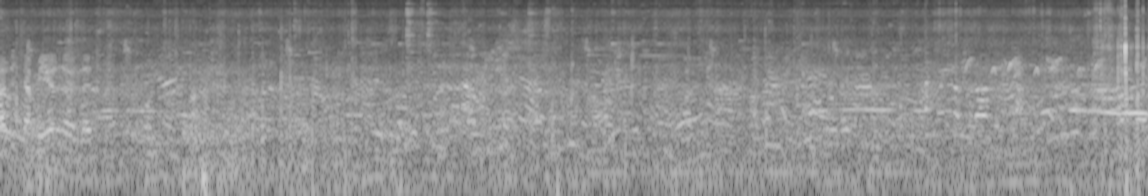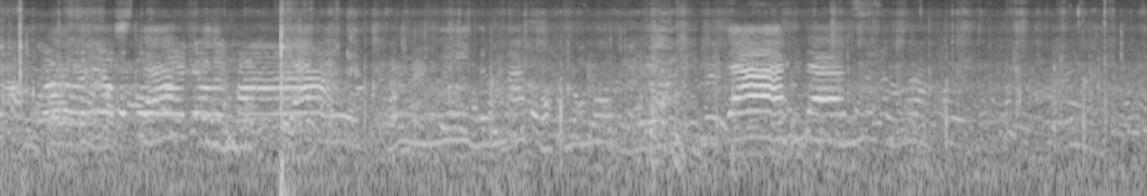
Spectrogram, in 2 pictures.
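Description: A busy crowd murmurs all around outdoors.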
